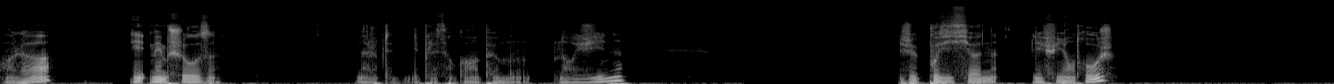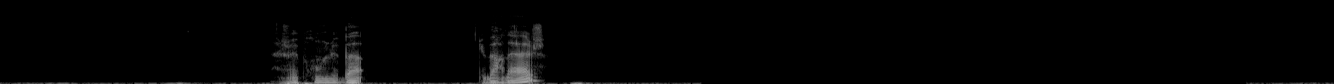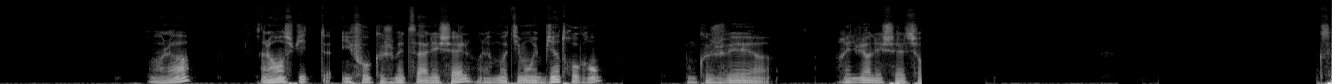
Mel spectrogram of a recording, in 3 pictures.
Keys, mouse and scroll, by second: 3.8-7.2 drag, 9.3-11.2 drag, 12.0-13.5 drag, 14.0-15.8 drag, 17.5-21.6 drag, 22.7-28.6 drag, 29.0-30.5 scroll down 6, 30.9 scroll down 1, 31.4-31.7 scroll down 2, 32.0 scroll down 2, 32.3 middle click, 34.4-36.2 scroll down 3, 39.6-40.0 drag.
